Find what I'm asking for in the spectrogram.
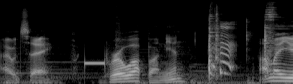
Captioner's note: beep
